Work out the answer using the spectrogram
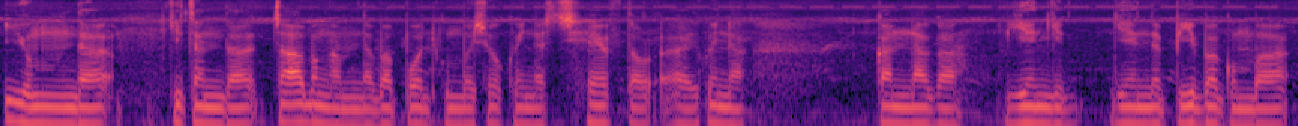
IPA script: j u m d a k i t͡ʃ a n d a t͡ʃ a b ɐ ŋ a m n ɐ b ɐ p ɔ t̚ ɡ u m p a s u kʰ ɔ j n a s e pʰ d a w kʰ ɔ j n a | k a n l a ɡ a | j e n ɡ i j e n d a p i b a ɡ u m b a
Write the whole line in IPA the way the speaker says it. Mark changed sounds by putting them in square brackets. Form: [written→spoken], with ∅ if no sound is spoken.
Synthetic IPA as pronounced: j u m d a k i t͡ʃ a n d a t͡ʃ a b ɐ ŋ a m n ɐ b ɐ p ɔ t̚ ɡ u m [p→b] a s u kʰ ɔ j n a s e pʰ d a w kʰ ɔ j n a | k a n l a ɡ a | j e n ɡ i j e n d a p i b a ɡ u m b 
